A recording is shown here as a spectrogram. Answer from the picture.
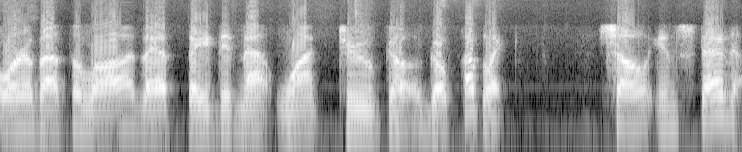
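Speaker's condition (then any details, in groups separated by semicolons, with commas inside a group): Cerebral palsy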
